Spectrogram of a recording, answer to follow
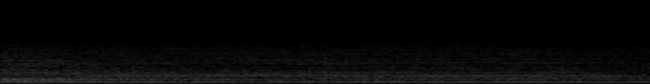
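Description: Steady low machine hum made of several steady tones, with two faint clicks in the middle.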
